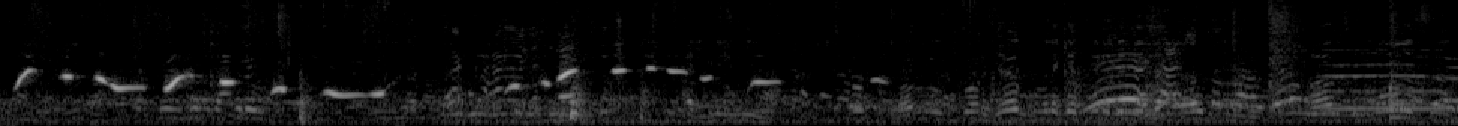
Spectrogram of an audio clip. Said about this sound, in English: He smiled at the stall vendor, who was speechless, and walked on, whistling to himself.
